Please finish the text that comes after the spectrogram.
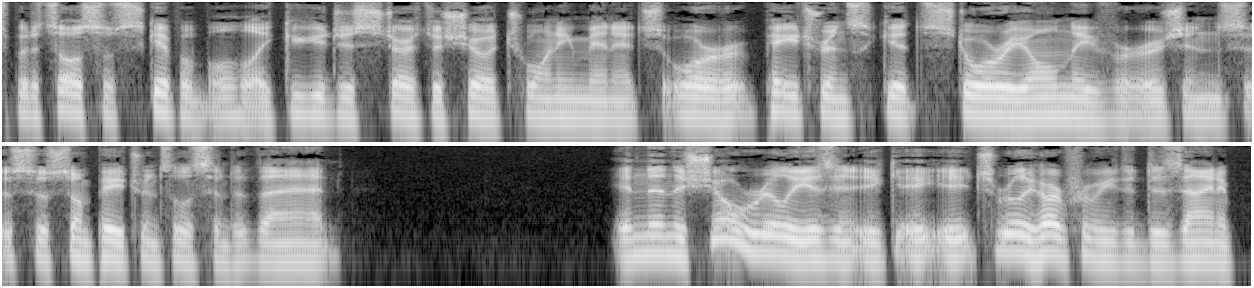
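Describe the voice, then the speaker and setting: Rambling male podcast host, gravelly creak. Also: medium pitch, no echo, clean studio sound. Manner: meandering, self-interrupting, hedging asides. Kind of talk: rambling casual monologue to listeners.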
